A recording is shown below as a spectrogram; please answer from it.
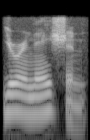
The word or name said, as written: urination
